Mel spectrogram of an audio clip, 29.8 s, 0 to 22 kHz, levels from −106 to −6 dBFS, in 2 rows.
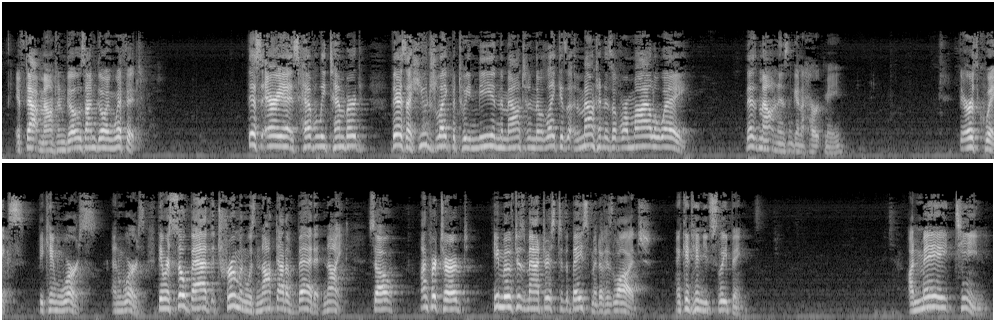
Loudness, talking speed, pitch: -25 LUFS, 155 wpm, 195 Hz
